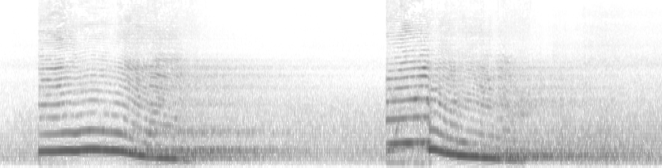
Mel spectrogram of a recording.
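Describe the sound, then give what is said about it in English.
Two long, loud whale calls, each holding a steady tone before sliding down into a low moan, trailing off in a deep, echoing wash with no talking. “And when you see a whale out to sea, making a blow, slapping its tail against the water, or breaching, jumping out of the water, you might think of the Ramanjeri and Kuwana story of Condilli, the keeper of the spark, who became a whale.”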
